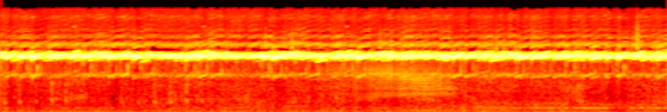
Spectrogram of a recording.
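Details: Spring peepers in full chorus at night by a frog pond early in the year, a steady, shrill ringing of overlapping high peeps, interrupted partway by a short lower raspy sound, with faint low rumbling below.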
